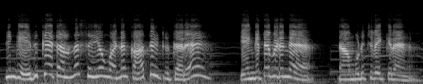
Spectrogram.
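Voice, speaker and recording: A teasing young sister-in-law. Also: female voice, high-pitched, expressive, rapid-fire, pushed and bright, soft background music. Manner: playful, teasing.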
